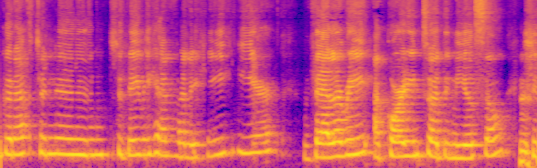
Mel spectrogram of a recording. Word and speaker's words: Valerie: Today we have Valerie here. Valerie, according to Adenilson, she didn't like to hear that because she's French, so her name has to be pronounced in a French way, Valerie.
